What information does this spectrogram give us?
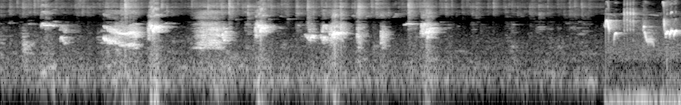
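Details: A wild flycatcher in its natural habitat delivers a lively song of scratchy and whistled phrases. Short notes tumble out in uneven clusters with brief gaps between them, and a sharp, louder burst comes near the end.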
